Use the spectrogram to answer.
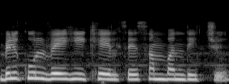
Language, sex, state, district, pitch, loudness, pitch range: Garhwali, female, Uttarakhand, Tehri Garhwal, 245 Hz, -18 LUFS, 230-255 Hz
